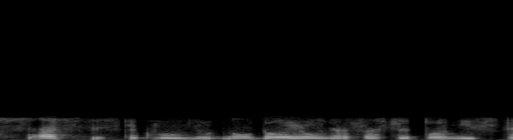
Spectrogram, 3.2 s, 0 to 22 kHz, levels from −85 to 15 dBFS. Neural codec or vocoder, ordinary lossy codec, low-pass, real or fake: codec, 44.1 kHz, 2.6 kbps, SNAC; Opus, 16 kbps; 3.6 kHz; fake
